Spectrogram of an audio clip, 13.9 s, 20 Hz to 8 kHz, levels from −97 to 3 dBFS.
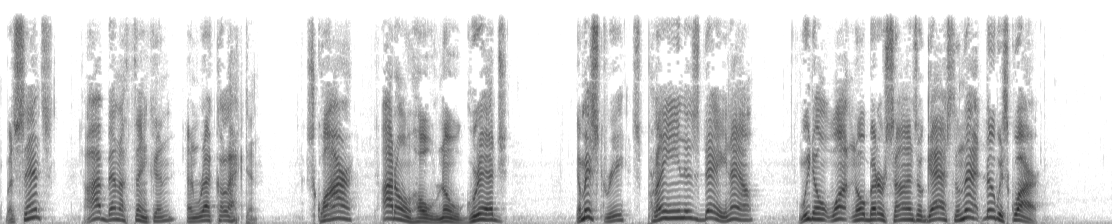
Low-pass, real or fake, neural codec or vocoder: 7.2 kHz; real; none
